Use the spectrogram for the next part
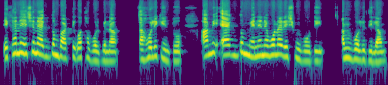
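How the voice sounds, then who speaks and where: A woman voicing a sharp-tongued, hostile middle-aged aunt who talks in a bossy, scolding way. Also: on the high side, animated, fast, no echo, studio quality, close to an everyday voice.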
